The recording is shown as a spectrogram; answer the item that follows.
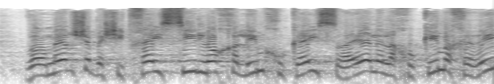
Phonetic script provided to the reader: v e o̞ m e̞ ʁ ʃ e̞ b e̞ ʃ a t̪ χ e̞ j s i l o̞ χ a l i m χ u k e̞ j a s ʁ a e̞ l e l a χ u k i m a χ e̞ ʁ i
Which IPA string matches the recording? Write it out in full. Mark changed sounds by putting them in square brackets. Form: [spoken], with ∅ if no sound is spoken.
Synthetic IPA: v e o̞ m e̞ ʁ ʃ e̞ b e̞ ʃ [i] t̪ χ e̞ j s i l o̞ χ a l i m χ u k e̞ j [i] s ʁ a e̞ l e l a χ u k i m a χ e̞ ʁ i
